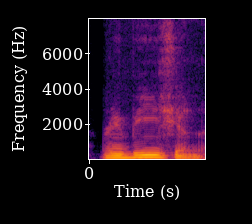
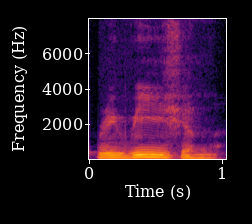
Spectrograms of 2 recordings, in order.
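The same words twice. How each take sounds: The two takes are said the same way.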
